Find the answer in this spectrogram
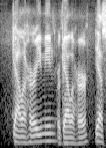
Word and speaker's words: Gallagher: a very nice mustache so I went for a a hard G instead of a silent G yeah it's I it's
